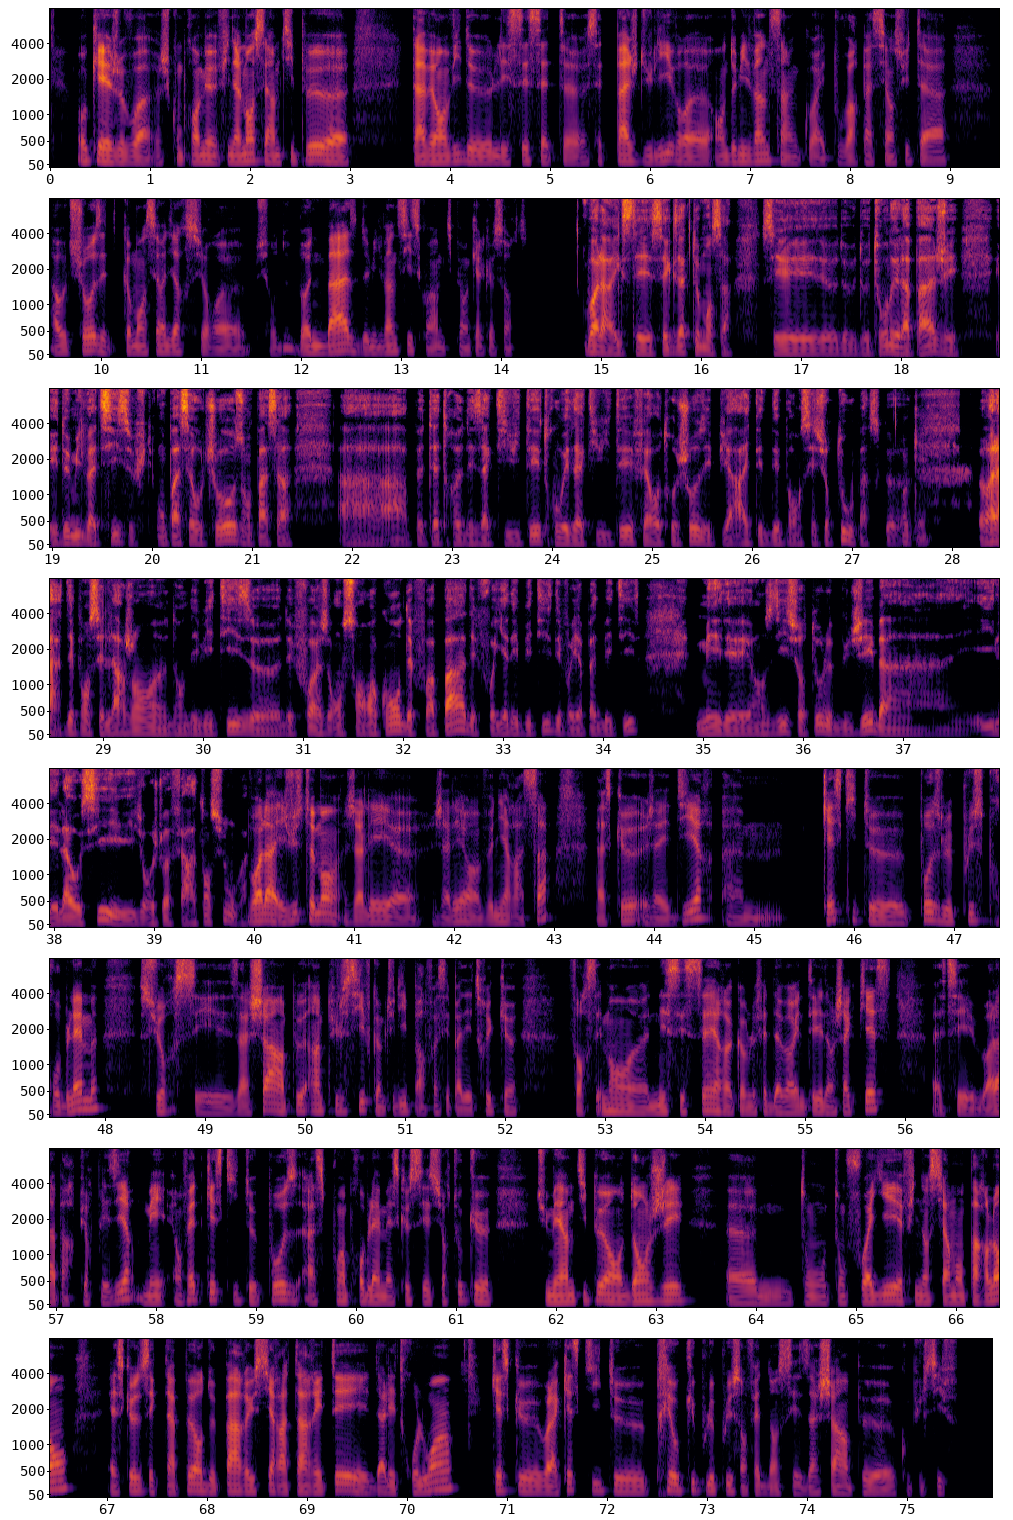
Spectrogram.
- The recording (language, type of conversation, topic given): French, advice, Comment arrêter de dépenser de façon impulsive quand je suis stressé ?
- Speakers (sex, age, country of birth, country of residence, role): male, 25-29, France, France, advisor; male, 40-44, France, France, user
- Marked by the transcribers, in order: scoff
